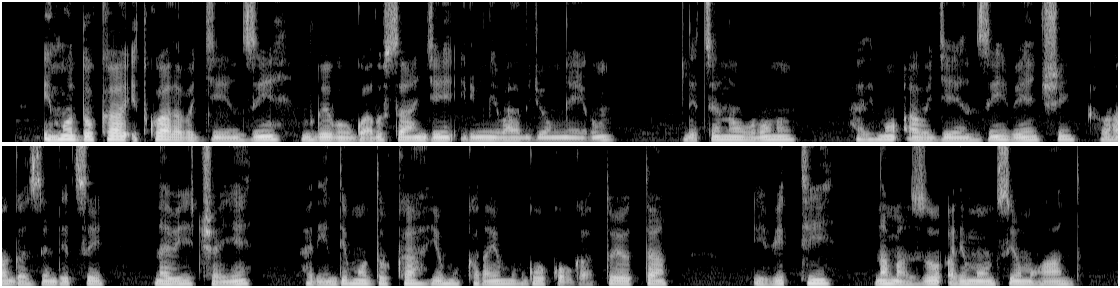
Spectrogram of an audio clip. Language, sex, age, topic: Kinyarwanda, female, 36-49, government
